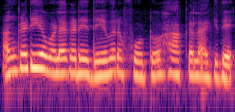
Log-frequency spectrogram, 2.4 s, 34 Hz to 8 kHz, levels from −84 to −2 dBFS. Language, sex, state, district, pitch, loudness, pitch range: Kannada, female, Karnataka, Bangalore, 215 Hz, -15 LUFS, 200-230 Hz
